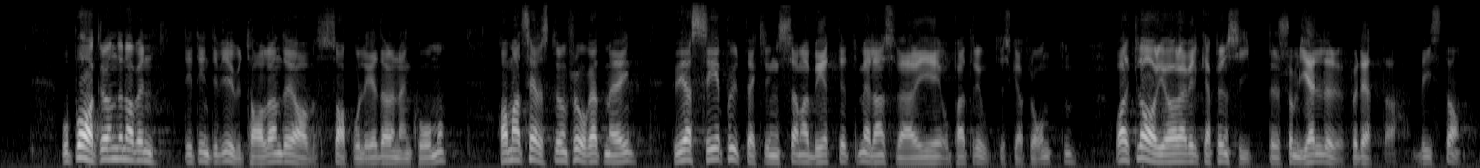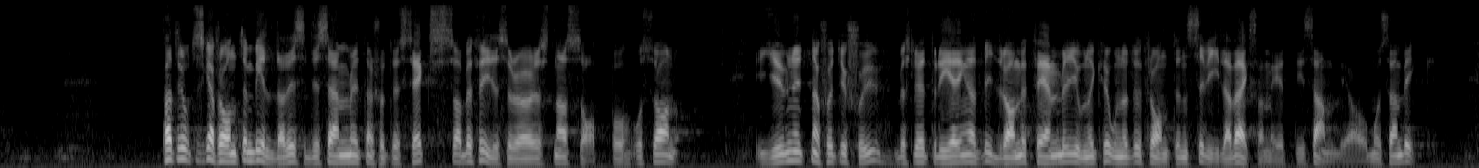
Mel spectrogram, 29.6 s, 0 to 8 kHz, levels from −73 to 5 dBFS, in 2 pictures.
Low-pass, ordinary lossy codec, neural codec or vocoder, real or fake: 7.2 kHz; none; none; real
